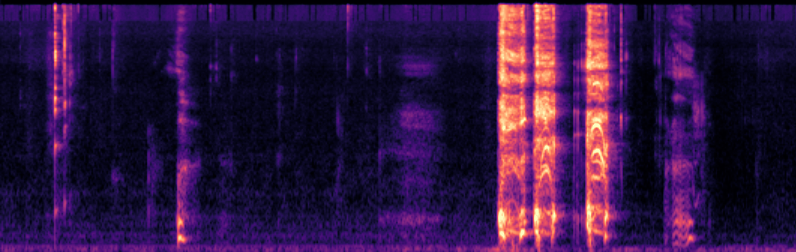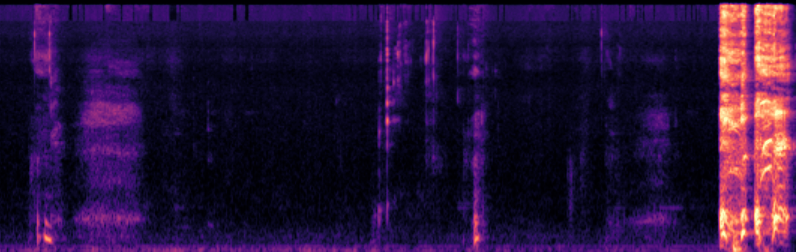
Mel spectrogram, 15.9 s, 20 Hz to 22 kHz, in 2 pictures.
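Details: At 4:30 AM after a sleepless night, allergy flare in rain: scattered throat sounds and breaths, then loud harsh clustered mostly uncovered coughs with gagging over room hum; violent coughing fit.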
